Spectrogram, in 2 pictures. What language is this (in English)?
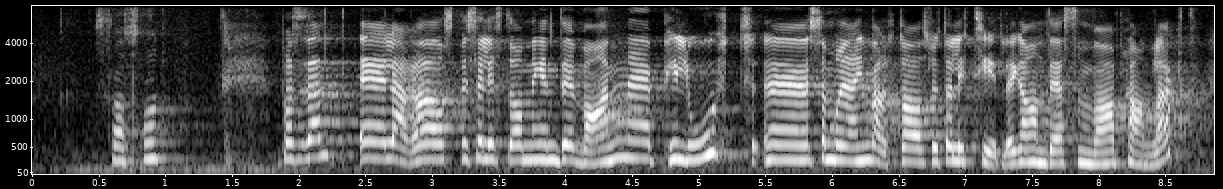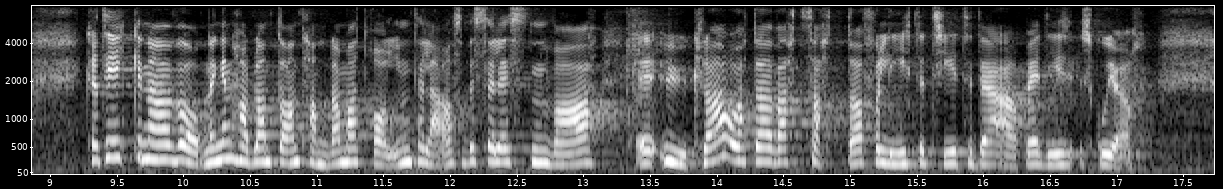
Norwegian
